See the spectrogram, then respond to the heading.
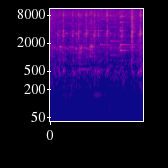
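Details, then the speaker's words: Sony EVS7000 Hi8 home deck during tape playback: faint uneven ticks and small rattles over the quiet mechanism; suspected cause is a cassette in/out detection switch not fully detecting and trembling. "This thing is making noises when it's playing."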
